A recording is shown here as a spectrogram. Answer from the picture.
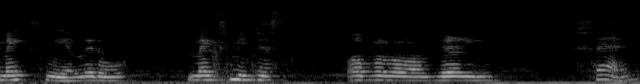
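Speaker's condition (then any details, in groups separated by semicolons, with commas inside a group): Spastic quadriplegic cerebral palsy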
